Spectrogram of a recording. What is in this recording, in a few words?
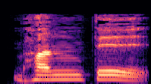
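"bhante", Pali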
